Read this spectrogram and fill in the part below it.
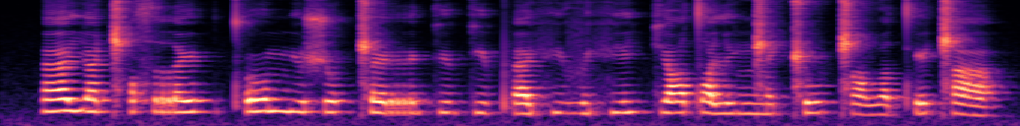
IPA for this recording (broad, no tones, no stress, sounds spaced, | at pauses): æ j æ ǁʰ ɪ sˤ r ɪ | tʼ o mʲ o ʃ o ǁ ɘ r ɘ kʲ o kʲ ɘ pʼ æ fʲ u v ɪ fʲ ɘ j kʲ æ tˤ u lʲ ʉ ŋ͡ǁ ɪ ǁ u ǁ æ ðˤ ɪ tʼ ɪ ǁ a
